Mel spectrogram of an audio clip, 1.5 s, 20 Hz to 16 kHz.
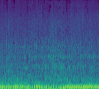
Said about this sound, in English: loading up his boat, a rickety plywood tub powered by a potent 115 horsepower outboard motor.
